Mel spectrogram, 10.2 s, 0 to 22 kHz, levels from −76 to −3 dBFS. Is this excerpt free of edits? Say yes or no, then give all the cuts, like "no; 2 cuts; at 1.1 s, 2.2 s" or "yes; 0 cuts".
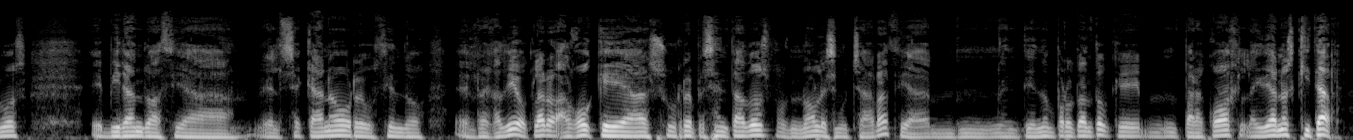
no; 2 cuts; at 3.3 s, 6.3 s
